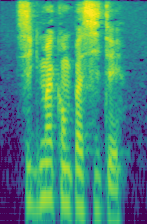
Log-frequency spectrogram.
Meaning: compactness
- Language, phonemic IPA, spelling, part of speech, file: French, /kɔ̃.pa.si.te/, compacité, noun, LL-Q150 (fra)-compacité.wav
